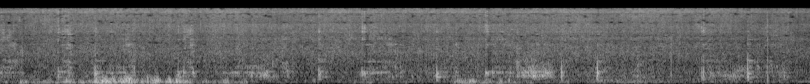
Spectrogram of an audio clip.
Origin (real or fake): fake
